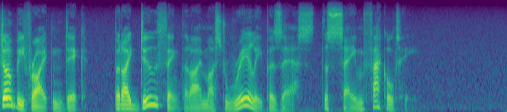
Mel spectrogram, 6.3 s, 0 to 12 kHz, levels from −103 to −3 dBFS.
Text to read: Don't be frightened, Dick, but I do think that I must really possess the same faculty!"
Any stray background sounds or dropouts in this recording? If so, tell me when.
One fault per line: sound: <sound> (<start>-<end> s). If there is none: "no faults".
no faults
